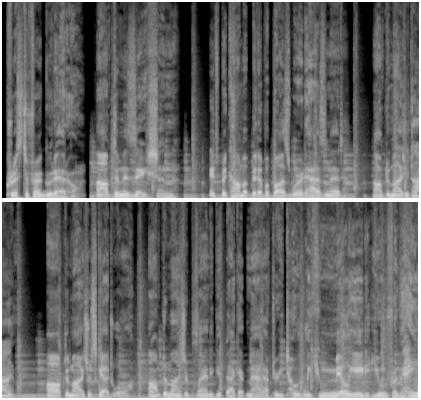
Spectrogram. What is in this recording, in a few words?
Commercial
